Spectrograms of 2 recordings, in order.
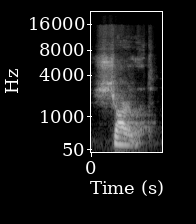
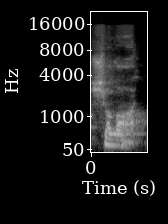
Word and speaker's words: Charlotte: a town and in North Carolina it'd be pronounced Charlotte. In Vermont it's pronounced Shalot.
